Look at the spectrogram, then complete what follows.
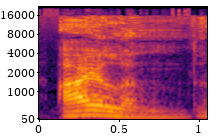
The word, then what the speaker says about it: island: 로는 아일랜드 라고 하지만 영어 발음은 아율른 더 라고 합니다 이 얘기는 아예 수단 더 라고 하면 잘못이라는 건데요 이 말은 철저히 엄연히 s 가 들어 있지만 발음 하지 않는다는 얘기죠 영어에는 스펠링 에는 들어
